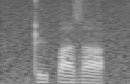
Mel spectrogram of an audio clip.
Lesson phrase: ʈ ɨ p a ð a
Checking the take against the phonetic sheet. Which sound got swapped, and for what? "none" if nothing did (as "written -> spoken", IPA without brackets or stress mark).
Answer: ð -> z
